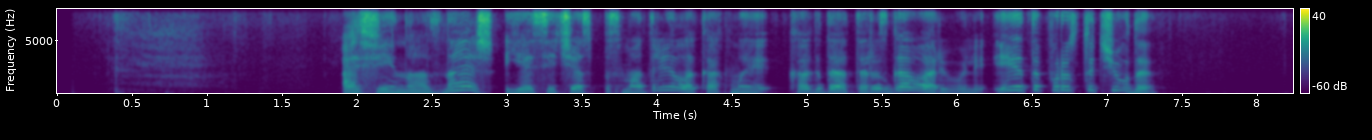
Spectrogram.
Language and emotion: Russian, positive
